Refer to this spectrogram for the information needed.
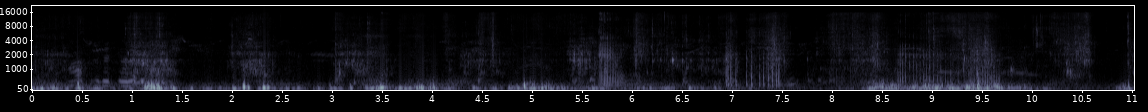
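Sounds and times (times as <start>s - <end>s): water sloshing while wading: 0.0s - 11.0s.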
